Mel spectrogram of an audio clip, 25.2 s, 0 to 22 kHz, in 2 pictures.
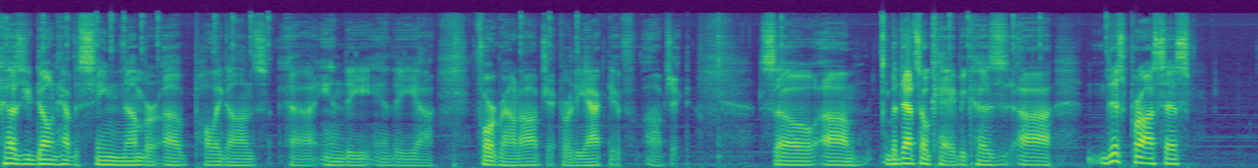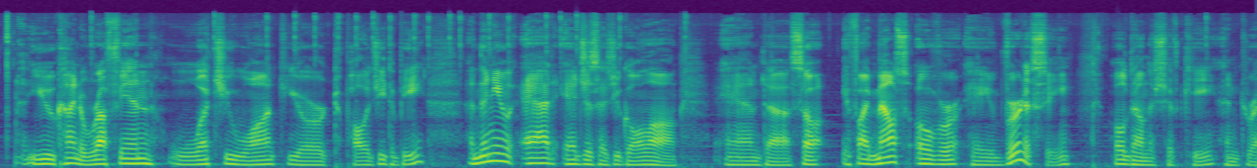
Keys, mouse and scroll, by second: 24.9-25.1 shift+drag.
